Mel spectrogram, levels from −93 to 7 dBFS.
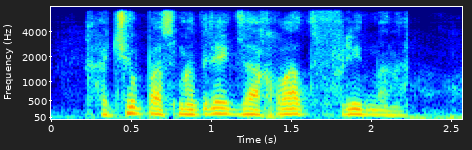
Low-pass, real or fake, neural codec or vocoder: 7.2 kHz; fake; codec, 24 kHz, 3 kbps, HILCodec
